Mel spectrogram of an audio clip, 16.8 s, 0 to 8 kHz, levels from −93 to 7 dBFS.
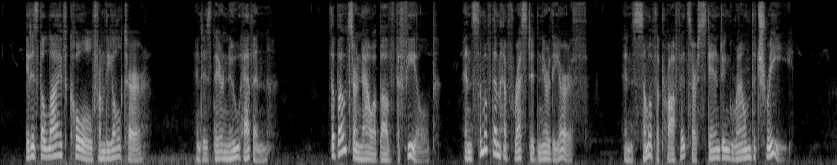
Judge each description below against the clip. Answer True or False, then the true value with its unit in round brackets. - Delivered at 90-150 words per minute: True (140 wpm)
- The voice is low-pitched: True (130 Hz)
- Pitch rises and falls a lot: True (6.8 semitones)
